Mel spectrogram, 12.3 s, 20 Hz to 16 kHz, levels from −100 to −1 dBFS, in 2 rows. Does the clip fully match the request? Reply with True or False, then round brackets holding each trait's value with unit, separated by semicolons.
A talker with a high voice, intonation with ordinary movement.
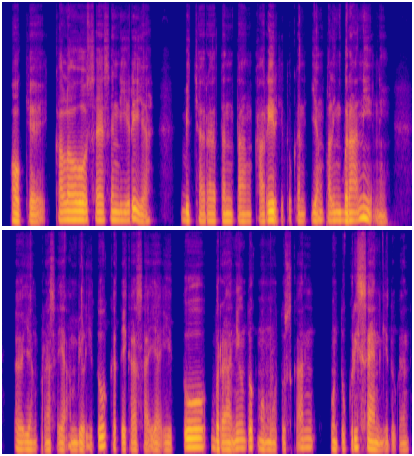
False (120 Hz; 3.2 semitones)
